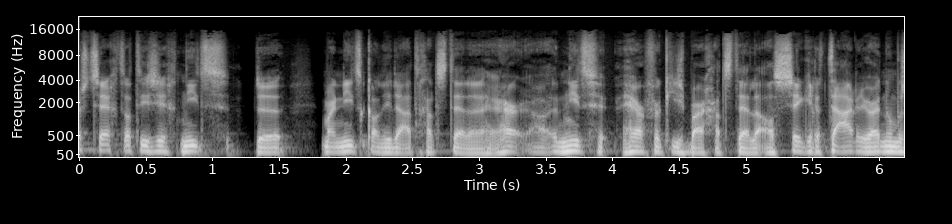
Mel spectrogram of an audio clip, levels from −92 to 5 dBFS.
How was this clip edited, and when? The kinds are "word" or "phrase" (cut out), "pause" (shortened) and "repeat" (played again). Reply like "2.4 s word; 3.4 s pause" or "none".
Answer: none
